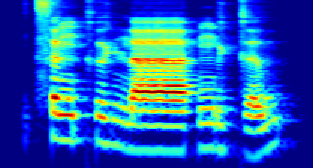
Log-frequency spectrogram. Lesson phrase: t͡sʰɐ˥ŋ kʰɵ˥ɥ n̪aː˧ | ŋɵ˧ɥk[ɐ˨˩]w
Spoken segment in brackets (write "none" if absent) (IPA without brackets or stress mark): ɐ˨˥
